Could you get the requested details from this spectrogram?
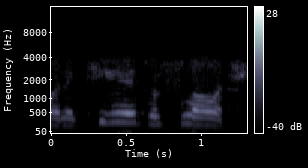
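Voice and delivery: ordinary talk

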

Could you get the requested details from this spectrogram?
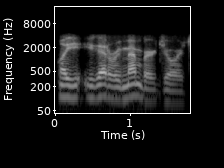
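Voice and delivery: ordinary delivery

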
